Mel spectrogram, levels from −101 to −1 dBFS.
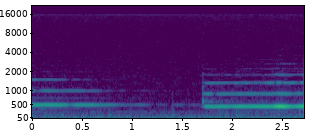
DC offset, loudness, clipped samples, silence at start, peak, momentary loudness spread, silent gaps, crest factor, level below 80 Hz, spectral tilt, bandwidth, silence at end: under 0.1%; -49 LUFS; under 0.1%; 0 s; -32 dBFS; 21 LU; none; 16 dB; -68 dBFS; -6.5 dB/octave; 16 kHz; 0 s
